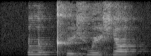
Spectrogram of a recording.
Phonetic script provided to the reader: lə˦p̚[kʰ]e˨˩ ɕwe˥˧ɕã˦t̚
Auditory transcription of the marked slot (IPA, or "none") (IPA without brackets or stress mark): kʰ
